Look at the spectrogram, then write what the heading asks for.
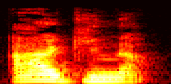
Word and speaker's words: Ajna: Mais son nom, son nom véritable en sanscrit s'écrit Ajna mais se prononce Agna. Donc vous pourrez aller écouter la vraie prononciation par quelqu'un vraiment qui parle une langue plus rapprochée du sanscrit que moi qui parle français. Mais ça s'écrit mais ça se prononcerait agna.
